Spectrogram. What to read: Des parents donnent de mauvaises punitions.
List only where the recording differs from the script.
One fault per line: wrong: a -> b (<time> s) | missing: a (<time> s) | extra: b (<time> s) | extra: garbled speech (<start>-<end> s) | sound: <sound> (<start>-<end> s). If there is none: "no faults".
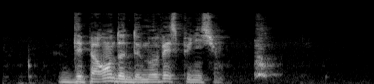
sound: bark (2.5-2.8 s)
